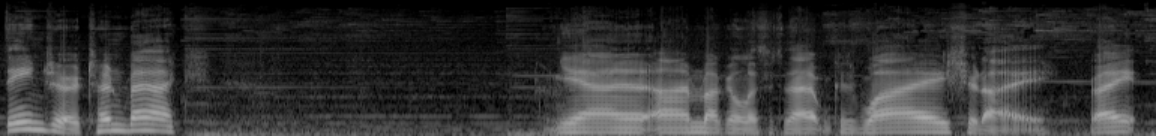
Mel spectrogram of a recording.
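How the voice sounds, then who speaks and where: Casual male gamer, unhurried pace. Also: mid-range voice, vocal fry. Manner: offhand, talks back to the game and viewers. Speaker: gamer playing and commenting. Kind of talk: casual gameplay commentary. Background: game music.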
